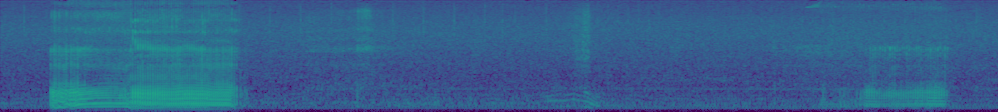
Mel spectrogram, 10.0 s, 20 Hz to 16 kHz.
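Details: 8-year-old Kona snoring in deep sleep.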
